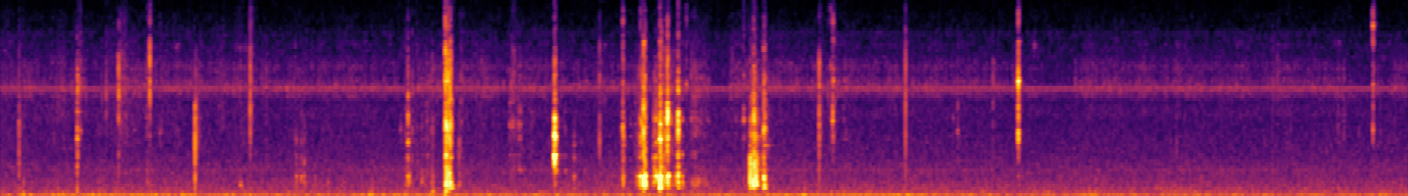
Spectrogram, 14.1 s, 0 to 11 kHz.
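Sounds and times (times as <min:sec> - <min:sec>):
camping stove clicks and rattles: 0:04.0 - 0:04.7, 0:05.5 - 0:08.4.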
